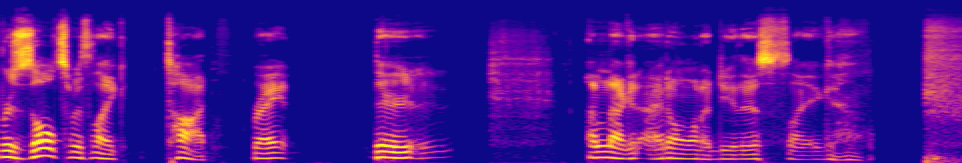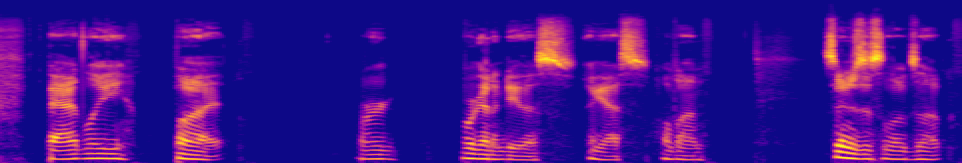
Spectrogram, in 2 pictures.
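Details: Aphasia in an adult man who reports difficulty getting words out and sometimes substituting other words.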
